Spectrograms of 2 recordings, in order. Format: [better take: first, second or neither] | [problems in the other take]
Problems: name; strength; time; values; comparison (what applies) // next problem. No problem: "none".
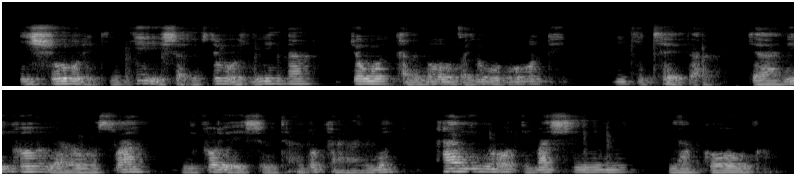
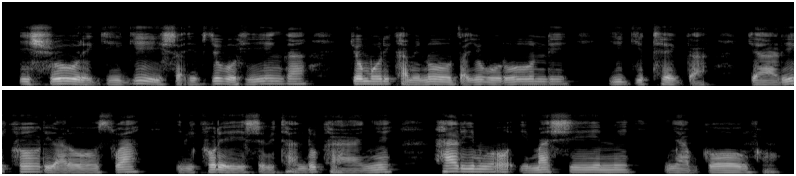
second | noise reduction (neural mask model DeepFilterNet 3)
